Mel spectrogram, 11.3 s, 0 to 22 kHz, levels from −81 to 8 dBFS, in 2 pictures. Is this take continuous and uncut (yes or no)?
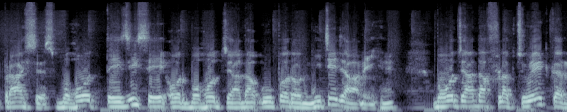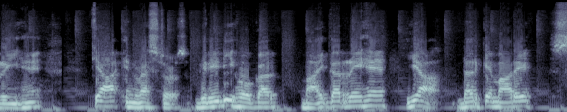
no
